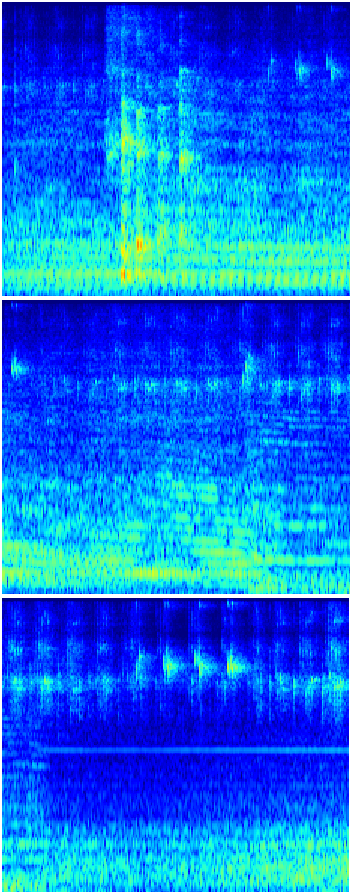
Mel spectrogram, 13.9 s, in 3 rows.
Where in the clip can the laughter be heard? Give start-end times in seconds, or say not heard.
1.4-2.5.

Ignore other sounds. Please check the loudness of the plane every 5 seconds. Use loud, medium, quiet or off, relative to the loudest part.
loud, loud, medium.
